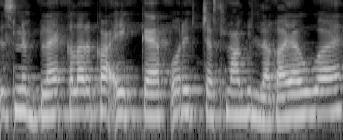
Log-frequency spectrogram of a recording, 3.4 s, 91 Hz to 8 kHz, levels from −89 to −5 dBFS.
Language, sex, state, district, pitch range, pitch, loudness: Hindi, female, Uttar Pradesh, Jyotiba Phule Nagar, 205-220 Hz, 210 Hz, -28 LUFS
